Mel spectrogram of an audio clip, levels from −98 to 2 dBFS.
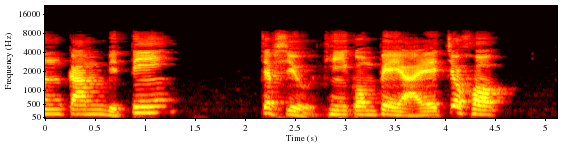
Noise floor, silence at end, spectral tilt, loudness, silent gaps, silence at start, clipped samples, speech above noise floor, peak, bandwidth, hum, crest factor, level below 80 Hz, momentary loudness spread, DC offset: -81 dBFS; 0.55 s; -3.5 dB/octave; -20 LUFS; none; 0 s; under 0.1%; 60 dB; -6 dBFS; 9 kHz; none; 18 dB; -62 dBFS; 9 LU; under 0.1%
